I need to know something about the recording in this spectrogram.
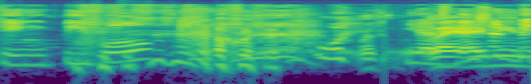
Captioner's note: laughs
